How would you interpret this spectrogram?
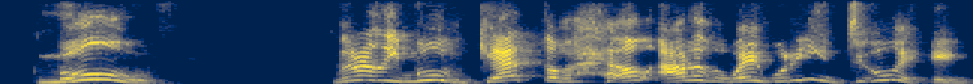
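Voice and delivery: mock frustrated, exasperated yelling. Retelling watching alone in the living room: retelling own yelling at the tv. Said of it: "yelling at the T V".

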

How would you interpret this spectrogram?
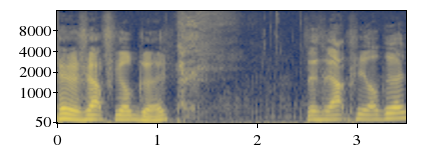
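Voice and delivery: fake mouth-full speech. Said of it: "it's hard to say that with something in your mouth".

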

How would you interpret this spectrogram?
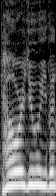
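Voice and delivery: high, loud incredulous cry, blurted out.

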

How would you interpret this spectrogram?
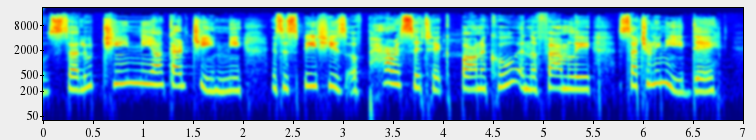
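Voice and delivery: over-the-top, exaggerated, put-on Italian accent. Reading from notes to the other speaker, in a put-on italian accent. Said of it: "I'm just doing all the Latin and Italian accents now".

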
